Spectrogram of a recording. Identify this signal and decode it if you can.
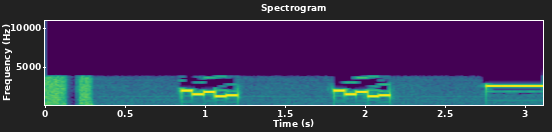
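Five-tone selective call (ZVEI), heard as quick runs of five tones, tones of about 70 ms. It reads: 85734 85734
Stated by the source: ZVEI five-tone selective call received on an SDR.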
